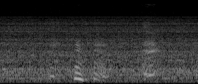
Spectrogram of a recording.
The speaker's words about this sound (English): I'm pushing around a vacuum right now.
